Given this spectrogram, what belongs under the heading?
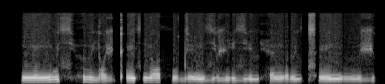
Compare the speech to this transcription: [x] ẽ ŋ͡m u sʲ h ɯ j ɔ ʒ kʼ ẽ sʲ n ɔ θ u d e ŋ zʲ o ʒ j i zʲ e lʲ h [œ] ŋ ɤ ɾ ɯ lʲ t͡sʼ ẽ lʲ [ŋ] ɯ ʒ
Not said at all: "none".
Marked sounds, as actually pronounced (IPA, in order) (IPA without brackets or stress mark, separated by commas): ŋ, ɛ, ŋ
